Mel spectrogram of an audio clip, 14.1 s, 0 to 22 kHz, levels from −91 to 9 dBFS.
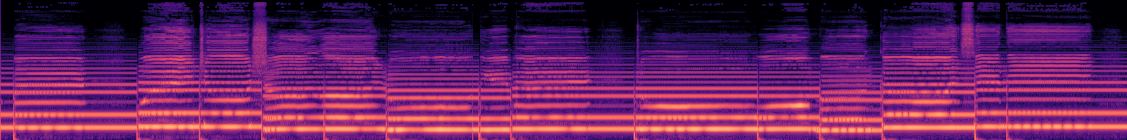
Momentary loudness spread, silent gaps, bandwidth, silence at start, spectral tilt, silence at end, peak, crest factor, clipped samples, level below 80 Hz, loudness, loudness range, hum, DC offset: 4 LU; none; 10.5 kHz; 0 s; -5 dB/octave; 0 s; 0 dBFS; 12 dB; under 0.1%; -46 dBFS; -13 LUFS; 1 LU; none; under 0.1%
